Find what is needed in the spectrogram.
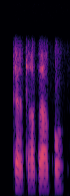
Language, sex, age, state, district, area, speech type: Sindhi, male, 18-30, Rajasthan, Ajmer, urban, conversation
